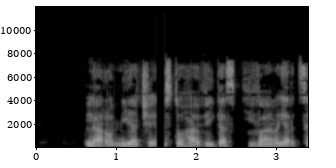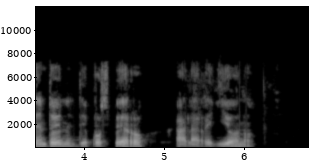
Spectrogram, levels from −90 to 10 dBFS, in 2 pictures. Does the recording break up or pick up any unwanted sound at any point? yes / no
yes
